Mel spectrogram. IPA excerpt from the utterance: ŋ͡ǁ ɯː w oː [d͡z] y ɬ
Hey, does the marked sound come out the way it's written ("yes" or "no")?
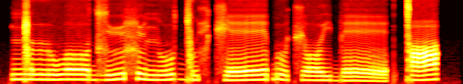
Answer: yes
